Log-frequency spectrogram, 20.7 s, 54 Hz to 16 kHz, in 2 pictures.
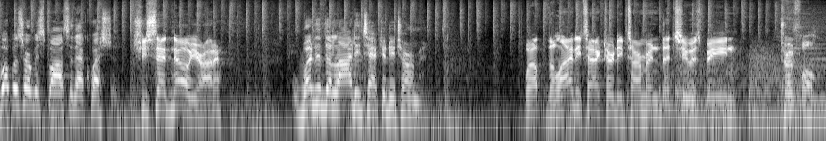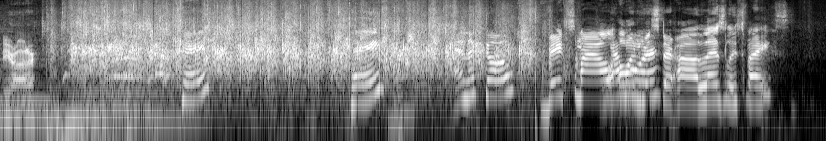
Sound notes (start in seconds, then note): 10.8 cheers and applause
